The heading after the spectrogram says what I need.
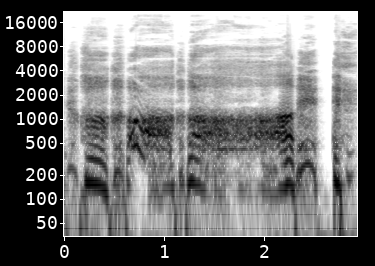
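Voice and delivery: repeated gasps, the last drawn out; mock shocked gasps. Vegeta in close-up, mock devastated gasps. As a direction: gasp as if utterly devastated.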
